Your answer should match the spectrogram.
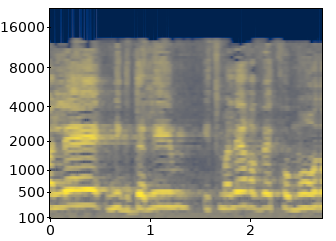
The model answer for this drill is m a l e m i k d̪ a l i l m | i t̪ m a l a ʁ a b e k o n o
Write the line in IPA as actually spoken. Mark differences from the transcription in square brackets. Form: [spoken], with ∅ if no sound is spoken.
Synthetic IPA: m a l e m i [ɡ] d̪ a l i [∅] m | i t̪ m a l [e] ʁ a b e k o [m] o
